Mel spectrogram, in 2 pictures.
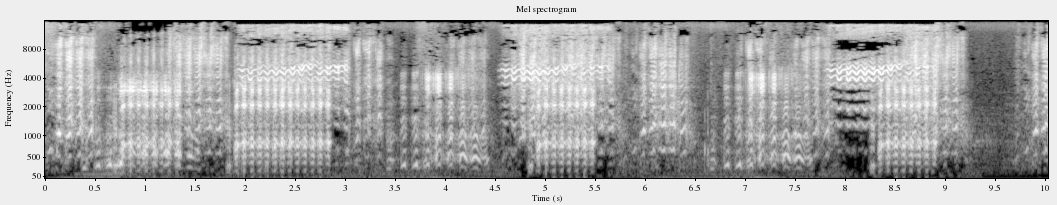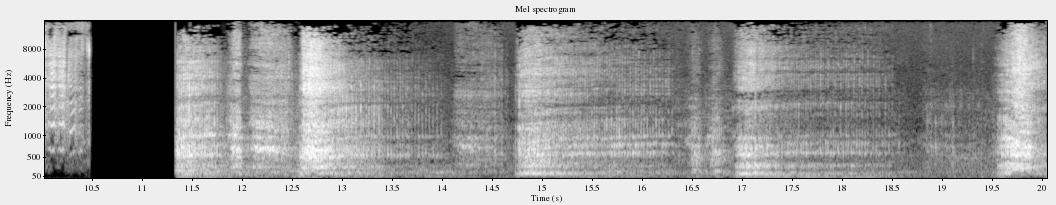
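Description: A flock of sheep and lambs bleating over and over, the calls wavering. After a short silence about halfway through, a lion roars in several long, deep calls, each fading out.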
